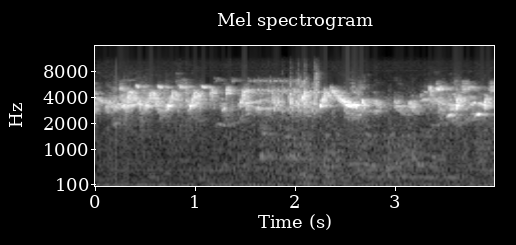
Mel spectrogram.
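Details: European goldfinches from one brood, two marked by an anomalous mask from birth. Quick, sparkling twitters and chirps pour out steadily, with a short louder burst midway.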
